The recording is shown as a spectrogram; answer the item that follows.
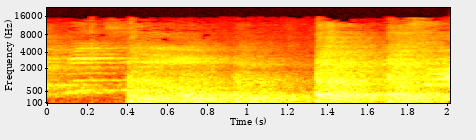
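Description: Staged fight between two actors on a wooden stage: sudden loud thuds and scuffling as one lunges at and grabs the other, in two bursts about a second apart.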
